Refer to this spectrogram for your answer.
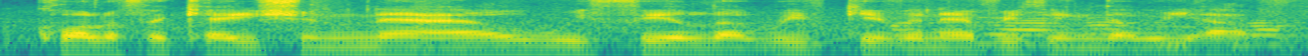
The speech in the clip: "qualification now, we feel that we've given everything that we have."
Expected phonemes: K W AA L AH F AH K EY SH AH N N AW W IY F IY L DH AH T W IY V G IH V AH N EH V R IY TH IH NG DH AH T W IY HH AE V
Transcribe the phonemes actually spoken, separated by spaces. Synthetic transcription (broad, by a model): K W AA L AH F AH K EY SH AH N N AW W IY F IY L DH AH T W IY V G IH V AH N EH V R IY TH IH NG DH AH T W IY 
